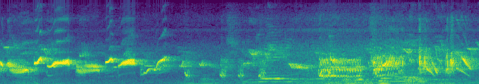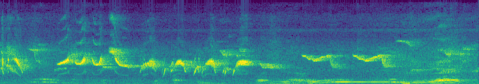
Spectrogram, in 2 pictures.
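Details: Newly arrived captive Chinese hwamei, eager to breed, pours out a dense, rapid run of bright whistled and trilled notes with quick pitch leaps. Lower warbling notes weave beneath near the end.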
